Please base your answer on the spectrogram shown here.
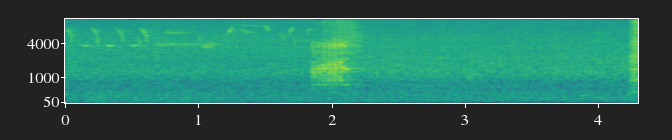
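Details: A single brief, harsh, rolling sandhill crane call in the middle, with thin, high chirps from small birds before it and a low background hum.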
